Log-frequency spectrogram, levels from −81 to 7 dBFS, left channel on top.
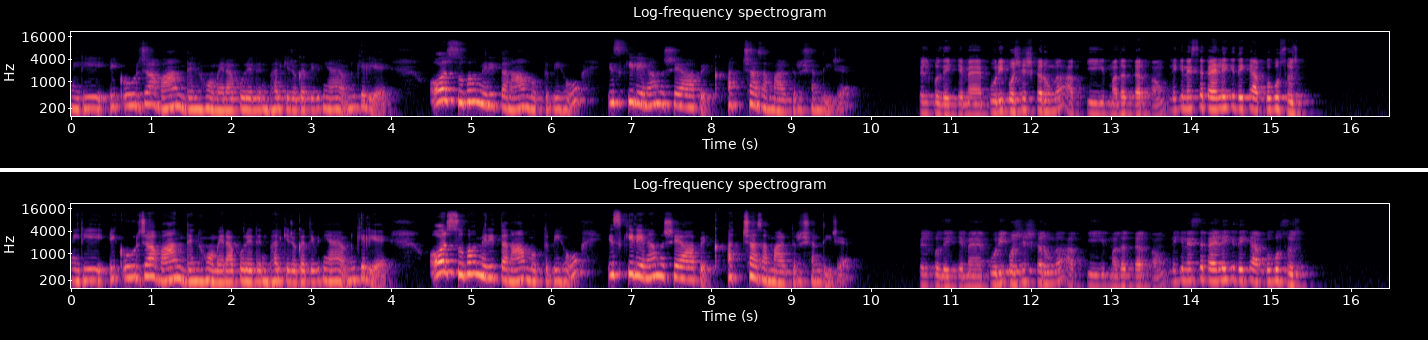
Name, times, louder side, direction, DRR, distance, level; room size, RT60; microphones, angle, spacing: voice 1, 0.0-6.3 6.7-8.0 8.2-9.7, right 2 dB, 90° right, 10 dB, 1.2 m, -24 dB
voice 2, 10.6-15.3, left 2 dB, 75° left, 7 dB, 1.6 m, -26 dB
13.5 x 6.1 x 3.8 m, 0.37 s
head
